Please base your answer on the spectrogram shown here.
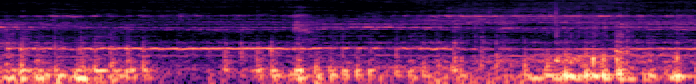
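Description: A folding mini washing machine runs steadily with a dense mechanical churn, low rumbling drum motion and faint ticking and rattling, continuous and close, with no talk.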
